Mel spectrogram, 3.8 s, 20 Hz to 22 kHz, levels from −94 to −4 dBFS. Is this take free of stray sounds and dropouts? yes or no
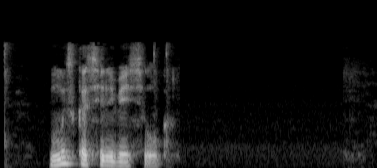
yes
